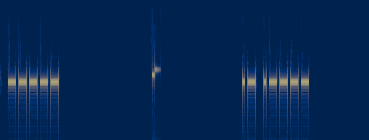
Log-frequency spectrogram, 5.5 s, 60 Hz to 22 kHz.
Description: Morse code, heard as a keyed tone, about 30 wpm, 700 Hz. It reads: 0 A 1
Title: Single-Letter Single-Number 30wpm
